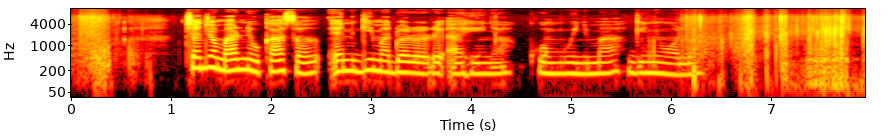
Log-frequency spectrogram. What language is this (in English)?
Luo (Kenya and Tanzania)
